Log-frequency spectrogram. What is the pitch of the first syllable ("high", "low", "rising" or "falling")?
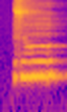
high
